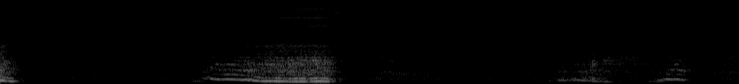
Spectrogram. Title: i think this is rea snoring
